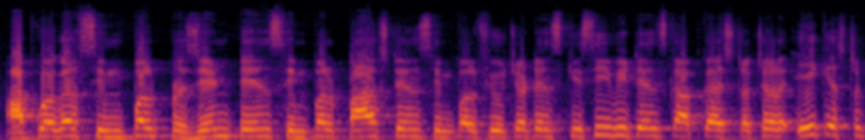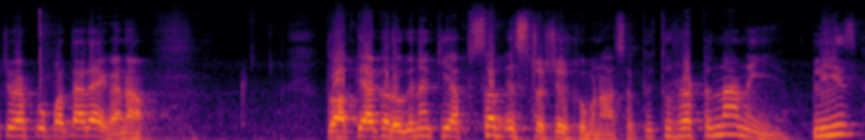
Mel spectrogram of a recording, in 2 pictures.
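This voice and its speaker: A man teaching English grammar, asking himself questions and slowly spelling out sentence structures. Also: high voice. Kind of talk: Hindi lecture on English grammar.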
